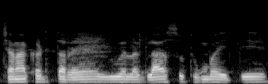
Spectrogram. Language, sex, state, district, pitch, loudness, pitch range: Kannada, male, Karnataka, Bellary, 120 Hz, -16 LUFS, 115-120 Hz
